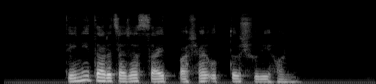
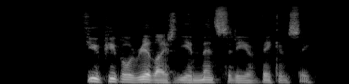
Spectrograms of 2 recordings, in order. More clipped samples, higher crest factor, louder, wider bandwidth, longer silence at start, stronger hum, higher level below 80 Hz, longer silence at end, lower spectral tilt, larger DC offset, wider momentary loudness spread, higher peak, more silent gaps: neither; about the same, 18 dB vs 20 dB; first, -24 LUFS vs -27 LUFS; second, 11.5 kHz vs 16.5 kHz; second, 0.7 s vs 0.85 s; first, 50 Hz at -50 dBFS vs none; first, -54 dBFS vs -64 dBFS; first, 0.75 s vs 0.4 s; first, -8 dB/octave vs -5.5 dB/octave; neither; first, 17 LU vs 11 LU; about the same, -8 dBFS vs -8 dBFS; neither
